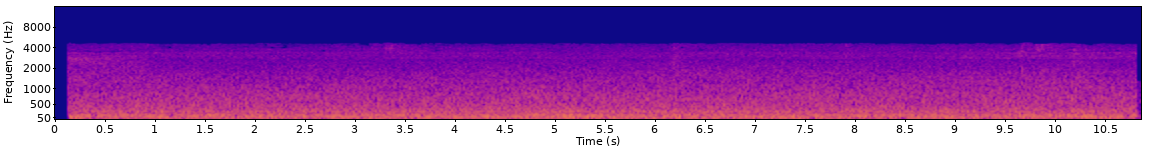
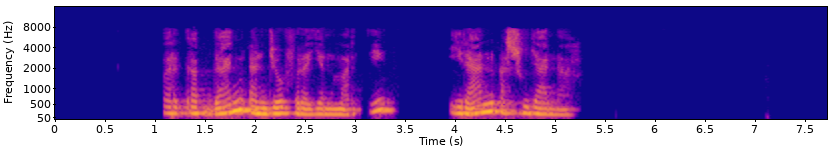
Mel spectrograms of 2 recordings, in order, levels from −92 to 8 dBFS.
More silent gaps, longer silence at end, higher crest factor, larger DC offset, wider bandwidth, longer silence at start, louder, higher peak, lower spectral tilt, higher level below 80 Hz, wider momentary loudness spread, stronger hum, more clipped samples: second, none vs 3.54-3.94 s; second, 0 s vs 2.55 s; about the same, 12 dB vs 16 dB; neither; second, 4.9 kHz vs 7.8 kHz; second, 0.15 s vs 1.1 s; second, -34 LUFS vs -17 LUFS; second, -20 dBFS vs -2 dBFS; first, -11 dB/octave vs -7.5 dB/octave; first, -38 dBFS vs -56 dBFS; second, 1 LU vs 13 LU; neither; neither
